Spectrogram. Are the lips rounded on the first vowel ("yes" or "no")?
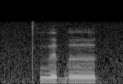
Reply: yes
